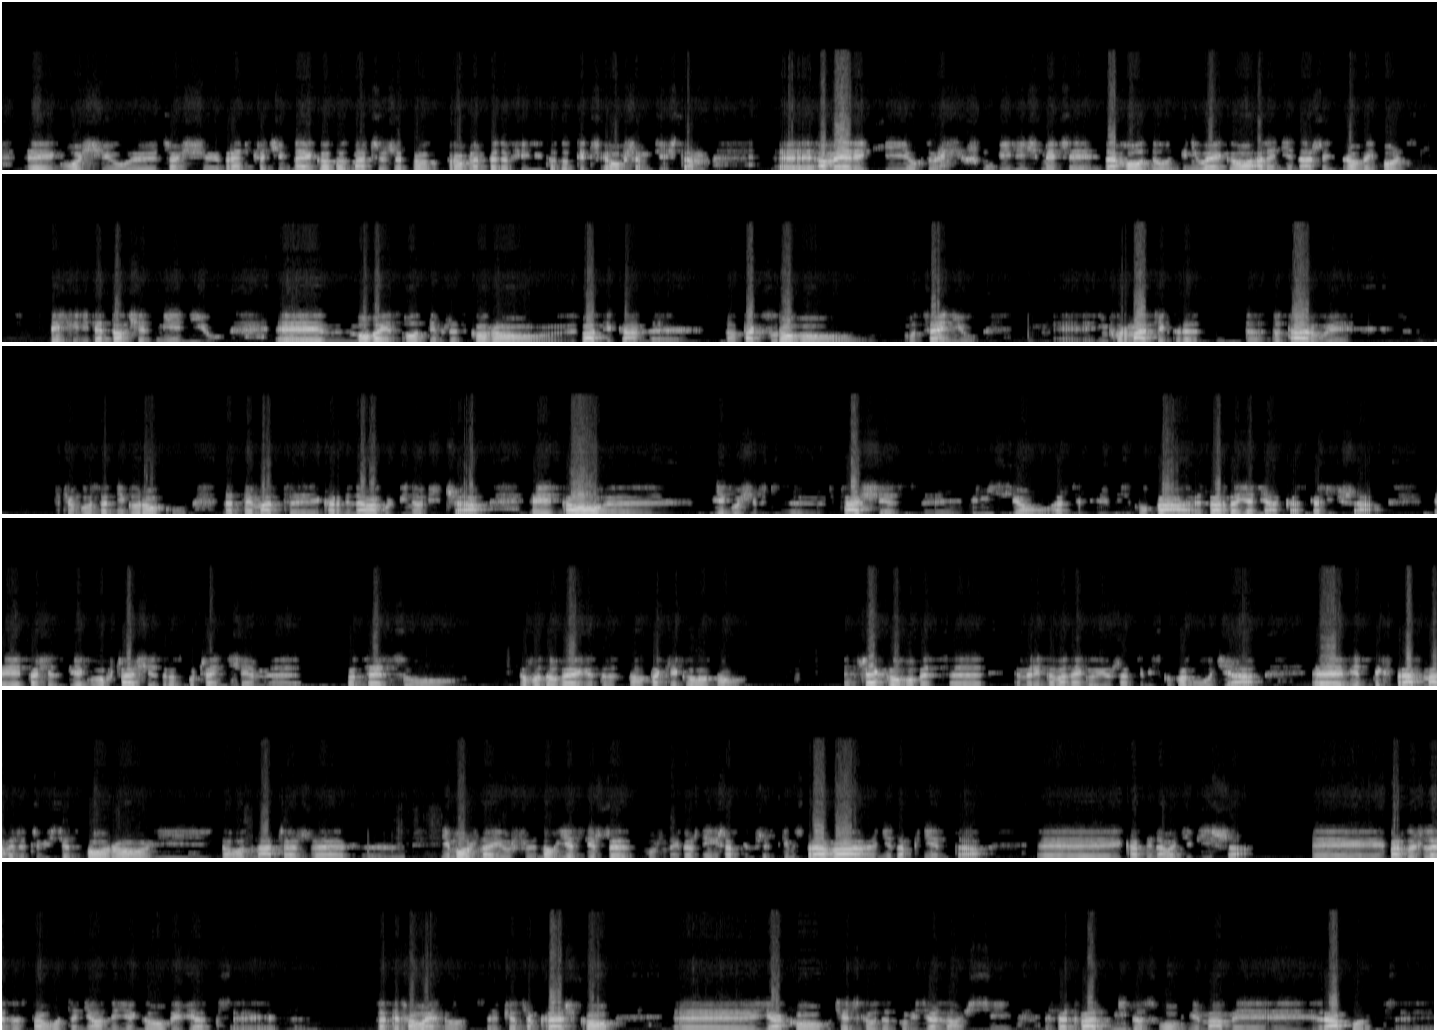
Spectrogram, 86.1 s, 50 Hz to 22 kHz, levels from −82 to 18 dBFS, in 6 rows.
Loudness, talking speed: -17 LUFS, 95 wpm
